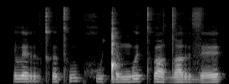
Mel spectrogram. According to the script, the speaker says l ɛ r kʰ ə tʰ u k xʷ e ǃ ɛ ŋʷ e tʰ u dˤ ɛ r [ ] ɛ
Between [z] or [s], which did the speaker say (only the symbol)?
z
